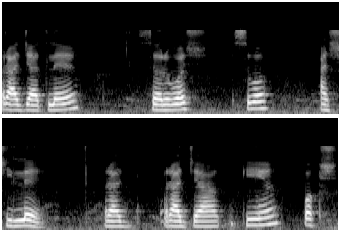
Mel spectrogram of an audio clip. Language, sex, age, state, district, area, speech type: Goan Konkani, female, 30-45, Goa, Murmgao, rural, read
